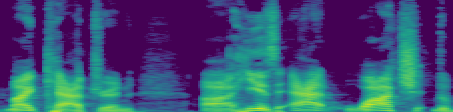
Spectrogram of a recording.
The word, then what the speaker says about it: Catron: Mike Catron.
